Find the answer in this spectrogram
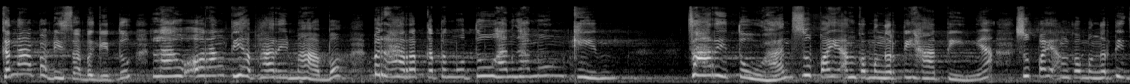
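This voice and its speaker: A woman's voice: very high voice, expressive, a little slow, sharp tone, long reverb tail, a little hiss or hum. A woman pastor preaching a sermon, telling stories with humorous asides to the congregation.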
